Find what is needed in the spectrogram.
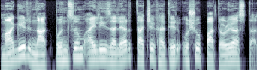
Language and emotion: Goan Konkani, neutral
